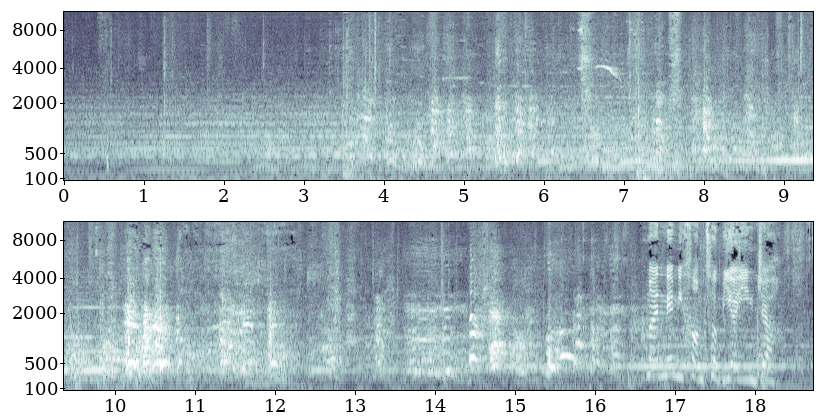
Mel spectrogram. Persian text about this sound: پدرم گفت سگاتو ساکت کنی. تو را اگه گوش نکنی اون سگاتو میکشه دوباره.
